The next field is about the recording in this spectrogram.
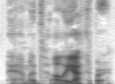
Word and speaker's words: Ahmed Ali Akbar: And I actually had three, Ahmed Ali Akbar. And my parents would say it the Pakistani way, which is Ahmed Ali Akbar.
